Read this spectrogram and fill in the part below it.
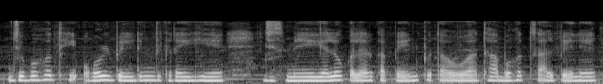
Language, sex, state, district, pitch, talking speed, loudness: Hindi, female, Madhya Pradesh, Bhopal, 180 Hz, 190 wpm, -14 LUFS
